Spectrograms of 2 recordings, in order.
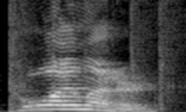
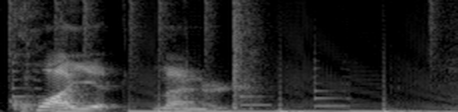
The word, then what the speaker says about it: Kawhi Leonard: Kawhi Leonard. Some people may say his name as Quiet Leonard.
